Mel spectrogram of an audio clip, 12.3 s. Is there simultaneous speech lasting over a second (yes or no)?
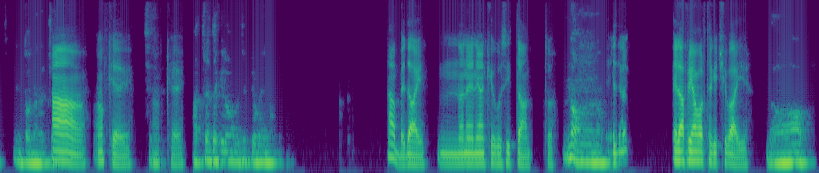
no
